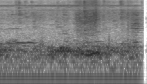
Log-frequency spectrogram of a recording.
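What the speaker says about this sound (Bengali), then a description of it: "এটা কাগজি কবুতর" A white Kagji pigeon coos in a low, throaty, drawn-out murmur, close and fairly loud, which cuts off abruptly at the end.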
